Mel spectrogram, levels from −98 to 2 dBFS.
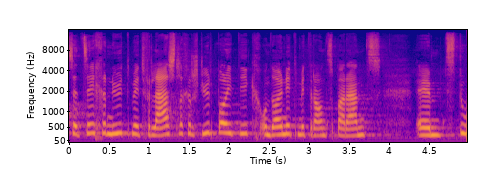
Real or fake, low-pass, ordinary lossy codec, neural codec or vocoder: real; 14.4 kHz; none; none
